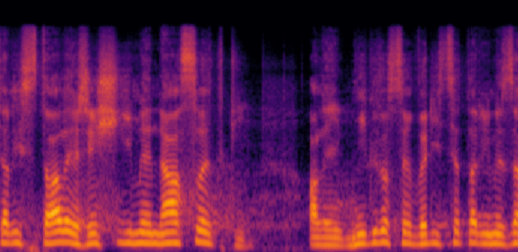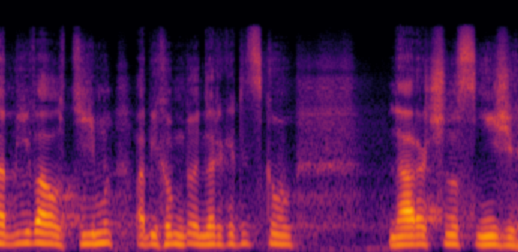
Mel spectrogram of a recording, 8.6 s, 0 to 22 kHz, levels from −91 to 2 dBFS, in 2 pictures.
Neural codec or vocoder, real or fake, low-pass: autoencoder, 48 kHz, 32 numbers a frame, DAC-VAE, trained on Japanese speech; fake; 14.4 kHz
